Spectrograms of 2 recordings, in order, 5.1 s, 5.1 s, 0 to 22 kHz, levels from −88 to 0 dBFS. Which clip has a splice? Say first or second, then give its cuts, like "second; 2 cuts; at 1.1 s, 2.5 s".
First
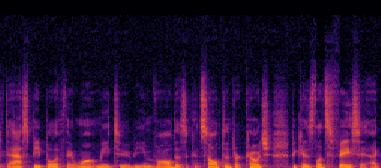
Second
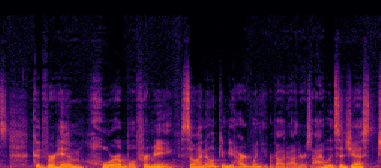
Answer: second; 2 cuts; at 3.6 s, 4.2 s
